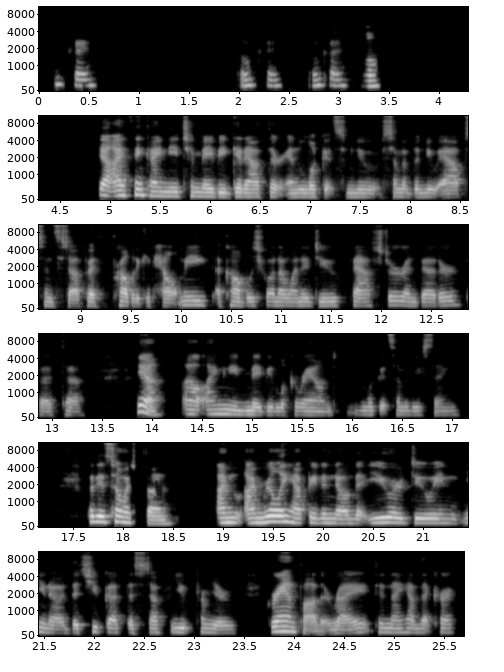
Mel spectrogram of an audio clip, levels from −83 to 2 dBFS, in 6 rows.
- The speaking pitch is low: No, medium, 160 Hz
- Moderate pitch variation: Yes, average, 3.2 semitones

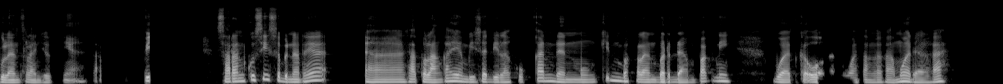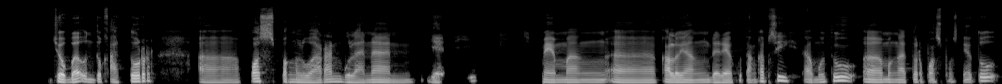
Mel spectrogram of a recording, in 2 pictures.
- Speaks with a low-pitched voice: Yes, low, 110 Hz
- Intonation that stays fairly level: No, average, 3.3 semitones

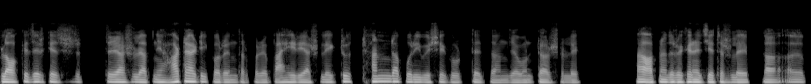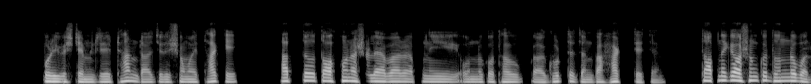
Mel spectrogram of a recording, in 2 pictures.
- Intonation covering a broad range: No, average, 3.6 semitones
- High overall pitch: No, low, 120 Hz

